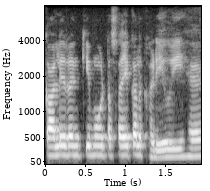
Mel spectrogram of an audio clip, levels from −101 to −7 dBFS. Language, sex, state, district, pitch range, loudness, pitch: Hindi, male, Uttar Pradesh, Shamli, 155-175 Hz, -16 LUFS, 170 Hz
